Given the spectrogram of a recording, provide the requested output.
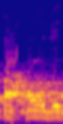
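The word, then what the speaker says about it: أعوذ: Sedikit saya koreksi cara bacaannya. Qul a'u, a hamzah, a, kemudian a'u huruf yang keluar dari tenggorokan, a'u ya. Sama seperti kita baca a'udzu billahi minasyaitonir rajim, a'udzu. Lalu za, ujung lidah di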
